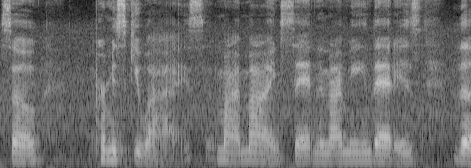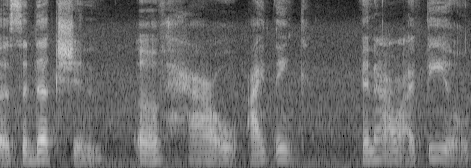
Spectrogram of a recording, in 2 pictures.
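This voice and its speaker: With an American accent, a woman speaks in an ordinary speaking voice at a fairly low pitch. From US South, Charlotte, North Carolina. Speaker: travel vlogger. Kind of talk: casual vlog monologue. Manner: repetitive, searching for words.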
